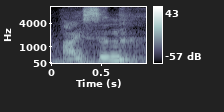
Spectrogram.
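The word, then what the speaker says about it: Aisin: do you pronounce that azin i call it icin icin that's how they say it in their videos you're watching ice and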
